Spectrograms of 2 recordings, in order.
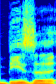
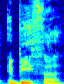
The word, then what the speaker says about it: Ibiza: Is there a chance they're saying it's a gaycation thing to Because I mean, Ibiza, it's just First of all, say it right. It's Ibiza. Ibiza.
